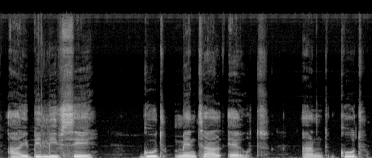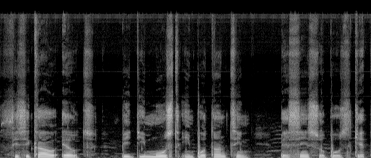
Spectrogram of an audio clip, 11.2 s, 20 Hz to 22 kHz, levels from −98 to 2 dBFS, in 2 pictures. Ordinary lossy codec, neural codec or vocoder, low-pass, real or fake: none; none; none; real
